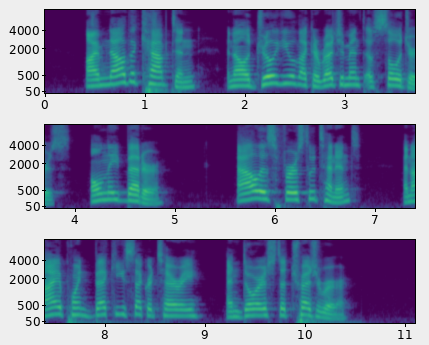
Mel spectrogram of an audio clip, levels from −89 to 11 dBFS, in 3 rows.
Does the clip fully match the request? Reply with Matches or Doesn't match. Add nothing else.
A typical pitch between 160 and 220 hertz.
Matches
